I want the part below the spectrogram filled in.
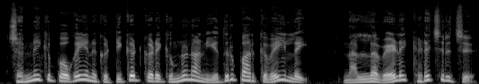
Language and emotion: Tamil, surprised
